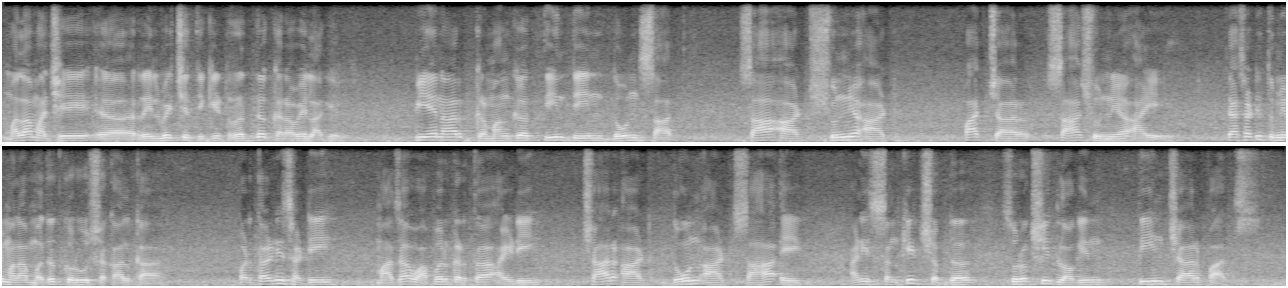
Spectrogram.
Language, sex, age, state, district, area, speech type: Marathi, male, 45-60, Maharashtra, Thane, rural, read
